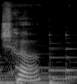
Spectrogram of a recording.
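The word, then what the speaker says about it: छ: in the word cheese the pronunciation of CHA is similar to that of chh in the word hitchhiker the pronunciation of Ja is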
